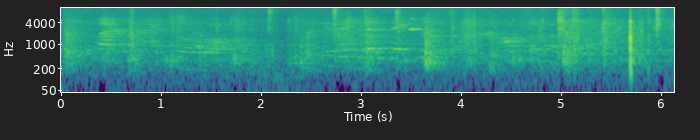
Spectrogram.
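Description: Faint background chatter of people, including children, with one sharp click near the end.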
